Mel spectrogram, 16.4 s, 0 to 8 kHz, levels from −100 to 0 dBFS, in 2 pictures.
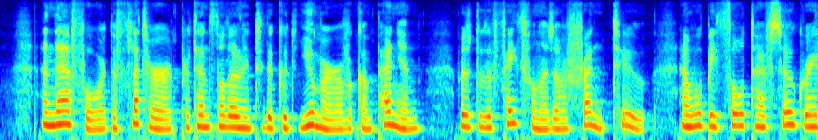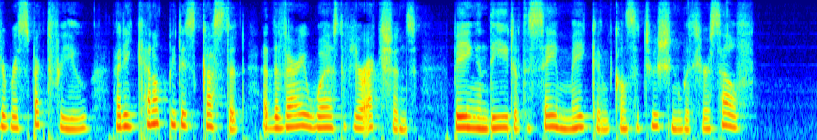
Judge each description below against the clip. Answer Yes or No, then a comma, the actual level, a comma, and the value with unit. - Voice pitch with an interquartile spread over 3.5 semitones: No, average, 3.2 semitones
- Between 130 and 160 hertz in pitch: No, high, 190 Hz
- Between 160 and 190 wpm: No, fast, 205 wpm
